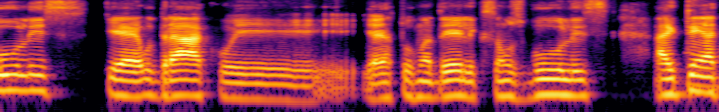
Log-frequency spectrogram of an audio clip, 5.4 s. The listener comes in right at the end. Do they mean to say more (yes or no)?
no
